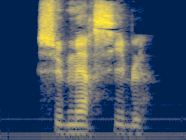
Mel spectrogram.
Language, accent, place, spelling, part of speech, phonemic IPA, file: French, France, Lyon, submersible, adjective / noun, /syb.mɛʁ.sibl/, LL-Q150 (fra)-submersible.wav
- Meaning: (adjective) submersible; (noun) a submersible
